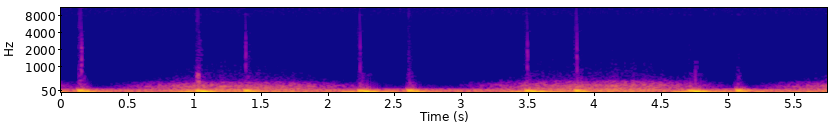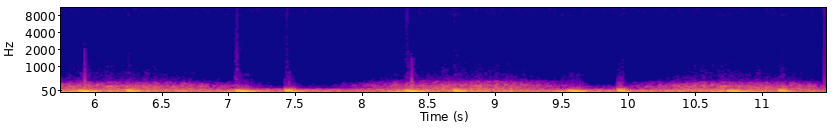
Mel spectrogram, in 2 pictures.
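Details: Animated cartoon sound effect of Sharky's heartbeat and breathing: regular paired low thumps at about 50 beats a minute, with soft breath swells about 25 times a minute.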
